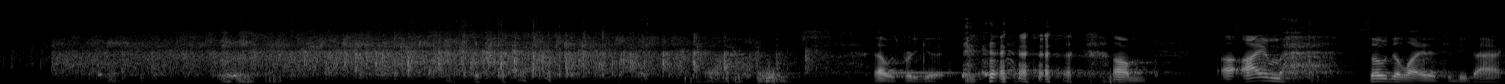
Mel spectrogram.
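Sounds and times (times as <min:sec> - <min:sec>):
audience applause welcoming a speaker at Calvary Chapel South in Kent, Washington: 0:00.0 - 0:08.3
speech: 0:08.8 - 0:15.0
laughter: 0:09.6 - 0:11.0.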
